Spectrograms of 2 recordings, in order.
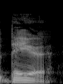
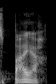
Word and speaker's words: Bayer: I think I think, but I think Americans pronounce it uh, Bayer. Yeah, but it's Bayer.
